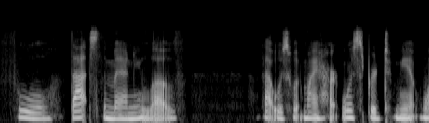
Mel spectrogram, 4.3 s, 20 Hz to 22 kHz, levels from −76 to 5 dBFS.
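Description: From 0.05 to 1.61 s, and again from 2.49 s to the end, automatic gain rising kicks in: the gain control decides the input's too quiet and eases it up, about 5 dB the first time, so speech and background swell together, with everything topping out around 8 kHz.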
